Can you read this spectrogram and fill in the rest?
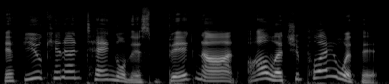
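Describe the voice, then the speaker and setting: Man voicing a high-pitched, dismissive young boy. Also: huge pitch swings, measured pace, pushed and bright, smooth, dry recording, studio quality, heavily acted. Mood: teasing. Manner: muttering, unimpressed, mocking. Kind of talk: children's horror audiobook acting.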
